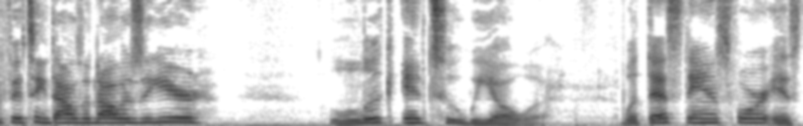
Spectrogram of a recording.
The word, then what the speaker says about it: WIOA: It's called WEOA. is spelled W io A.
